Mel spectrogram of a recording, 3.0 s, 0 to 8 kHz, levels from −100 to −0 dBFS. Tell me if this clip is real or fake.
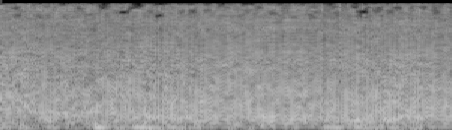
fake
